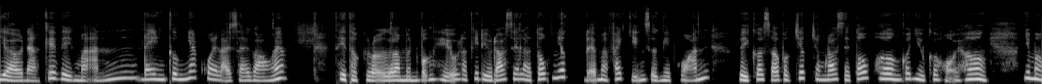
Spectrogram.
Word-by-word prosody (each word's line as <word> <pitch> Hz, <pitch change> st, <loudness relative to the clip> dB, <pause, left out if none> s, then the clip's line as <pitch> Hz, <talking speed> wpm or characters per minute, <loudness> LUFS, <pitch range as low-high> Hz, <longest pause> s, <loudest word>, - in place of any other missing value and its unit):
giờ 185 Hz, -6 st, +4 dB
nà, 170 Hz, -2 st, -1 dB
cái 285 Hz, -, 0 dB
việc 225 Hz, -6 st, +1 dB
mà 180 Hz, -1 st, 0 dB
ảnh 265 Hz, +13 st, -3 dB
đang 230 Hz, 0 st, +1 dB
cân 240 Hz, -1 st, +2 dB
nhắc 305 Hz, +2 st, -2 dB
quay 240 Hz, -4 st, 0 dB
lại 185 Hz, -6 st, -2 dB
Sài 185 Hz, +2 st, -4 dB
Gòn 180 Hz, -1 st, -2 dB
á, 260 Hz, +5 st, +4 dB, 0.5 s
thì 225 Hz, -, +5 dB
thực 200 Hz, -3 st, -1 dB
sự 185 Hz, -4 st, +1 dB
là 195 Hz, -, +5 dB
mình 190 Hz, -1 st, +2 dB
vẫn 190 Hz, +4 st, 0 dB
hiểu 225 Hz, 0 st, -1 dB
là 220 Hz, -2 st, -4 dB
cái 265 Hz, -, -3 dB
điều 205 Hz, -4 st, +2 dB
đó 205 Hz, +3 st, +2 dB
sẽ 245 Hz, 0 st, -3 dB
là 220 Hz, -4 st, -1 dB
tốt 245 Hz, +1 st, +2 dB
nhất 335 Hz, +2 st, +2 dB
để -, -, -2 dB
mà 220 Hz, 0 st, +1 dB
phát 255 Hz, +1 st, -3 dB
triển 190 Hz, +4 st, -3 dB
sự 205 Hz, -4 st, -2 dB
nghiệp 185 Hz, -1 st, -1 dB
của -, -, -5 dB
ảnh, 265 Hz, +6 st, +1 dB, 0.3 s
vì 205 Hz, -4 st, +5 dB
cơ 230 Hz, +5 st, 0 dB
sở 200 Hz, -3 st, +1 dB
vật 215 Hz, -4 st, -3 dB
chất 285 Hz, 0 st, -1 dB
trong 225 Hz, -4 st, -2 dB
đó 225 Hz, +2 st, +3 dB
sẽ 215 Hz, -4 st, -4 dB
tốt 270 Hz, +8 st, +1 dB
hơn, 250 Hz, -3 st, +4 dB
có 255 Hz, +4 st, -1 dB
nhiều 240 Hz, -5 st, +2 dB
cơ 225 Hz, -, -3 dB
hội 190 Hz, -, -3 dB
hơn. 235 Hz, -1 st, +6 dB, 0.4 s
Nhưng 285 Hz, -2 st, +3 dB
mà 245 Hz, -, +5 dB
225 Hz, 310 wpm, -21 LUFS, 195-250 Hz, 0.5 s, hơn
